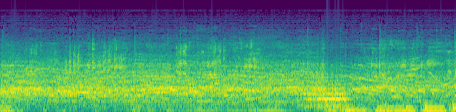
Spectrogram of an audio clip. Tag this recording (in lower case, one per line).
music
